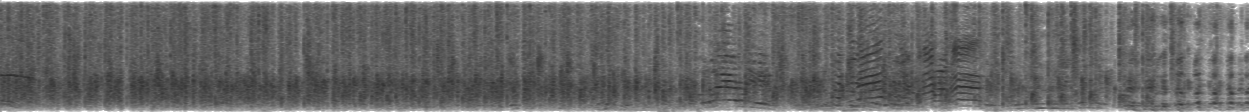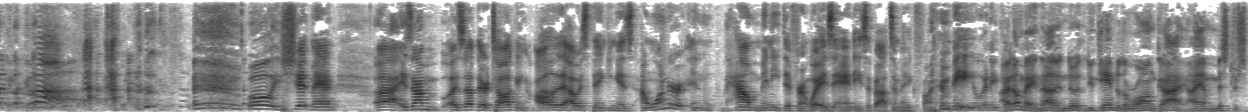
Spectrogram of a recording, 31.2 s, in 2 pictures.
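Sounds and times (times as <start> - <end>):
audience applause: 0.0 - 15.7
laughter: 10.0 - 18.6
speech: 19.4 - 31.2.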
